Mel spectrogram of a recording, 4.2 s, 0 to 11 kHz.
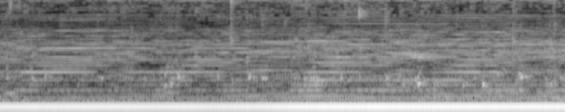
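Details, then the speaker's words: Modified Eheim Quick Vac Pro gravel cleaner run from a 12-volt 45 Ah battery: loud, steady low hum with no change in pitch; motor energised but the pump is not drawing anything. "it's not subtle it's not sucking anything"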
